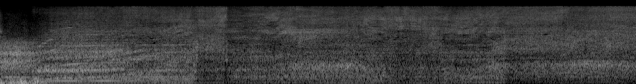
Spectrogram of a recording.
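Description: Shop-Vac wet/dry vacuum running steadily.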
